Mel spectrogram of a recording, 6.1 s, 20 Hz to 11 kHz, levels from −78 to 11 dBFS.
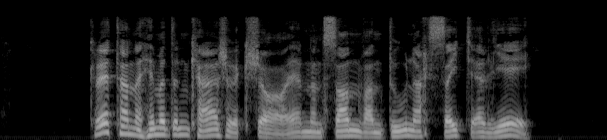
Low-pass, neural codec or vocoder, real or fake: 7.2 kHz; none; real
